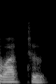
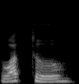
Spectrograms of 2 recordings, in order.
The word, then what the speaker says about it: Vatthu: So this word Vatthu is seen as in Sanskrit vastu, and the Thais have a way of pronouncing as as ending. They don't pronounce it as they pronounce S as D, so become Vatthu.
